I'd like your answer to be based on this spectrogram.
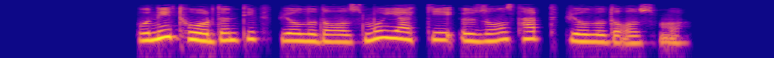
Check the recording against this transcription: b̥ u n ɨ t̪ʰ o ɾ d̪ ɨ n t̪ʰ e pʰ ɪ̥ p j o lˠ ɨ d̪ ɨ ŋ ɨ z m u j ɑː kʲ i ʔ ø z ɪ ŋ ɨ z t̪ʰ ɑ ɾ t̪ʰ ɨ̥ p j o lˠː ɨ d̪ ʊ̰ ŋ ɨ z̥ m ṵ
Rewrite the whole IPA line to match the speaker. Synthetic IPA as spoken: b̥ u n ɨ t̪ʰ o ɾ d̪ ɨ n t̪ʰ e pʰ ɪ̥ p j o lˠ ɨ d̪ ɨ ŋ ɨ z m u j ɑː kʲ i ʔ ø z ɪ ŋ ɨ z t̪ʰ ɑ ɾ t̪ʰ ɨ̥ p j o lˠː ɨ d̪ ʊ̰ ŋ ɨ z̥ m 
